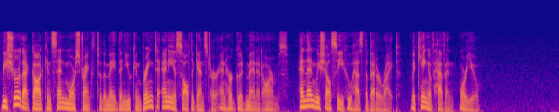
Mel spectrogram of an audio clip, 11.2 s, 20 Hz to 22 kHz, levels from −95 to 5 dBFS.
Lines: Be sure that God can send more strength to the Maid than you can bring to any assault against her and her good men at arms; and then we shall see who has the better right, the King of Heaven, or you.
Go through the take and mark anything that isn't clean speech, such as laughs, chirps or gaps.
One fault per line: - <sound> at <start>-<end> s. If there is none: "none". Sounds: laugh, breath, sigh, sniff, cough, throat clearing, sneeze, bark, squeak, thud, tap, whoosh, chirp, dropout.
none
